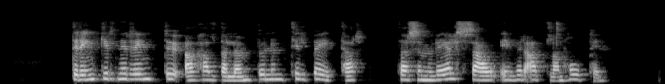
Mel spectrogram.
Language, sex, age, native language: Icelandic, female, 30-39, Icelandic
